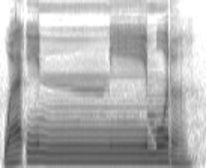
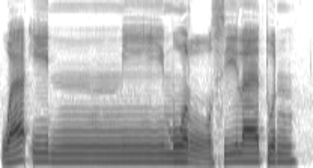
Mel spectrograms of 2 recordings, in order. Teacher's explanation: Ro sukun itu kalau sebelumnya domah enggak boleh tipis. · Jadi ro sukunnya tebal harusnya ya.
